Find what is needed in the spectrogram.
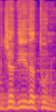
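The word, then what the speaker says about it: جديدة: جیم کے اوپر فتحہ، دال کے نیچے کسرہ، یا کے اوپر سکون، دال کے اوپر فتحہ اور راؤنڈ تا کے اوپر تنوین.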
